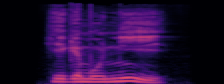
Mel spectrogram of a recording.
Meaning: hegemony
- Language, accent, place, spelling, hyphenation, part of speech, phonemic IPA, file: German, Germany, Berlin, Hegemonie, He‧ge‧mo‧nie, noun, /heɡemoˈniː/, De-Hegemonie.ogg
